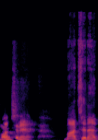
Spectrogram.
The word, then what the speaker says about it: Montenat: Montenat, Michael Montenat.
